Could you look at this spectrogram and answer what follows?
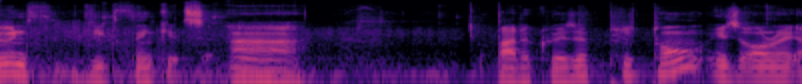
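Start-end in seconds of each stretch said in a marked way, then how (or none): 3.0-3.5 French-accented ship name. Real, not acted. Naming the Spanish battle cruiser, French accent. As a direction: slip into a French pronunciation. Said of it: "put a French accent on".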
